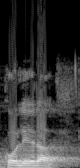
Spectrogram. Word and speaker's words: cholerae: तो कोलेरा होता है विब्रियो कोलेरा की वजह से, या इसको कोलेरे भी बोलते हैं। कोलेरा, आर इसका स्पेलिंग है CHOLERAE, इसलिए इसको कोलेरा और कोलेरे दोनों बोलते हैं।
